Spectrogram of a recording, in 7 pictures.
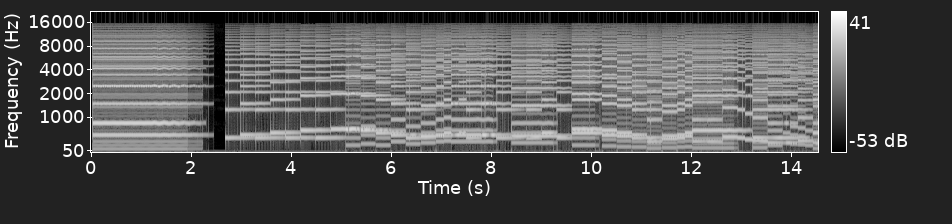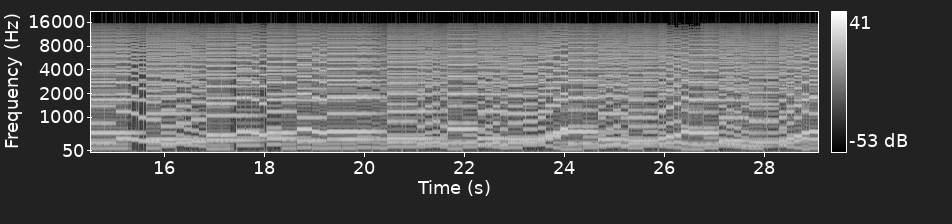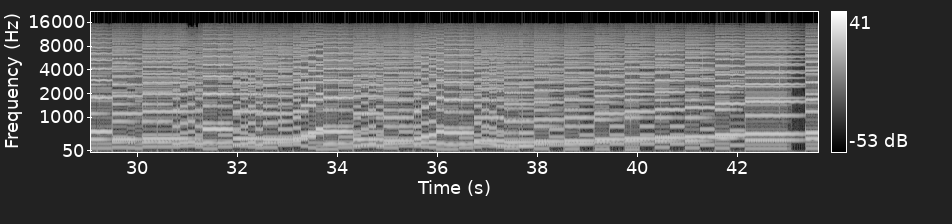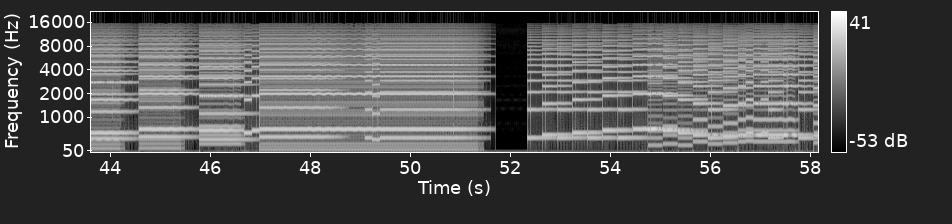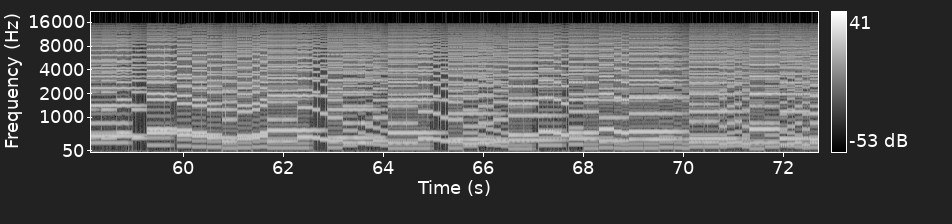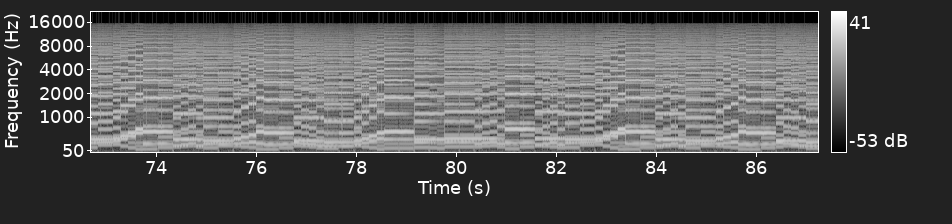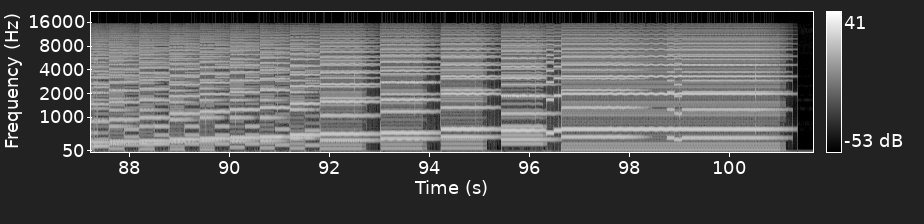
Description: Sounds very much like a "shrine" theme.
